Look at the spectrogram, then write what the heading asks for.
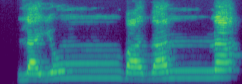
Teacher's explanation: نون کو میم میں بدلنا، اقلاب، نون ساکن کے بعد با آ رہا ہے تو اقلاب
